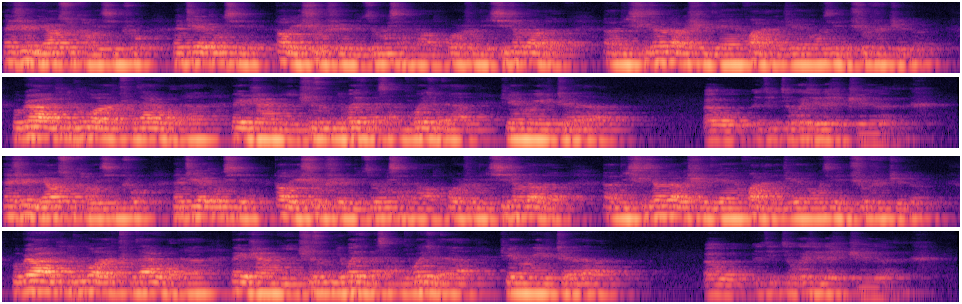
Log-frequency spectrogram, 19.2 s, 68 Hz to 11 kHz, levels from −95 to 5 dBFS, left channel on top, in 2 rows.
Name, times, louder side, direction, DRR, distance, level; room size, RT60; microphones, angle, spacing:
voice 1, 0.0-5.6 6.0-9.2 9.7-14.3 14.6-15.6, equal, 45° right, -10 dB, 0.9 m, -21 dB
voice 2, 16.6-18.8, left 2 dB, 35° left, -6 dB, 0.9 m, -30 dB
2.6 x 2.5 x 2.8 m, 1.0 s
head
